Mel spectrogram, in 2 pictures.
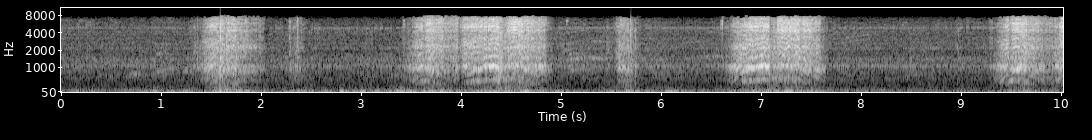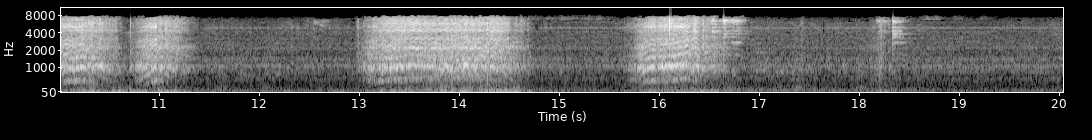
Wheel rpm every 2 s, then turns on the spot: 10, 30, 30, 40, 30, 30, 80, 50, 20, 0.
4-6 10-12 16-18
